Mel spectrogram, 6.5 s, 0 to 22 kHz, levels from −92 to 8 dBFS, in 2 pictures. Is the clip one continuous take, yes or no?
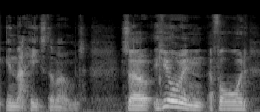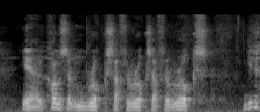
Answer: yes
